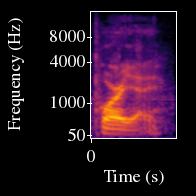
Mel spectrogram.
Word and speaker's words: Poirier: It's Poirier. French, but you can pronounce it Poirier.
